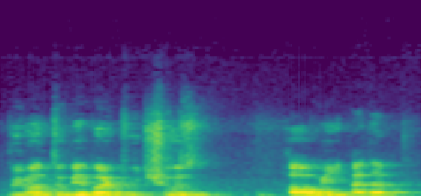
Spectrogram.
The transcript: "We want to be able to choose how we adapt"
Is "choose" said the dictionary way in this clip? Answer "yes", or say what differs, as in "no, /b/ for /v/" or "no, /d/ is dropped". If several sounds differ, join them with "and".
yes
